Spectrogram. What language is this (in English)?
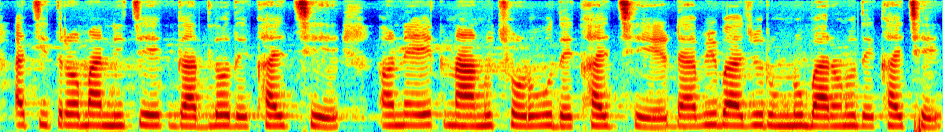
Gujarati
